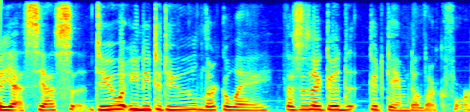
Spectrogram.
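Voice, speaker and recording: Calm in tone, a woman with a high pitch speaks at a moderate pace with fairly even intonation. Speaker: streamer. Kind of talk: live game stream reading and chatting with chat.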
